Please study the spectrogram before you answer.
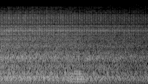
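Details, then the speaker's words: Honda GC190 pressure washer engine that would only run on choke, after carb cleaning and refitting the needle: an even, buzzy drone holding a steady idle off the choke with no surging; it now runs normally. "yeah take our needle by the crew in rather now that sounds better"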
